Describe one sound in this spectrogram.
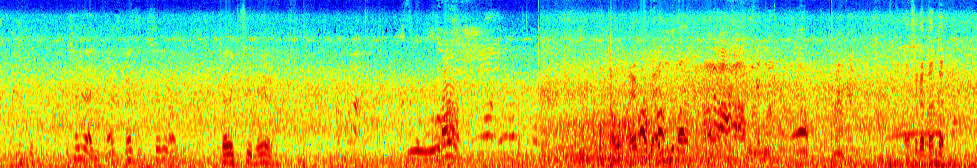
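Players shout to each other across an outdoor football pitch.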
